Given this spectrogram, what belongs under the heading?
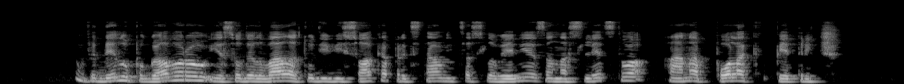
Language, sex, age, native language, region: Slovenian, male, 18-29, Slovenian, Southeast Slovenia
